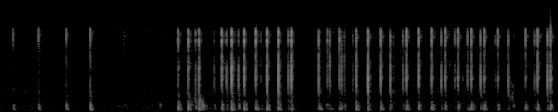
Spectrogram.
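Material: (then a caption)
Plastic. A small solid white plastic die with colored pips, held in the fingertips, is tapped and clicked with long painted nails while three more dice sit still on a wooden table. A few sharp, bright clicks come spaced apart, then after a short pause they turn into a fast, steady run of crisp taps. Each click is dry and dies away almost at once.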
